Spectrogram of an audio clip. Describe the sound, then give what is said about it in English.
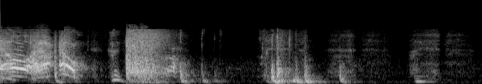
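A gunshot cracks out during a struggle in a radio drama, one sharp, heavy burst right after a shouted voice, with brief fragments of voices following in the narrow, old-fashioned sound. “He's dead. I had to shoot him. I had to.”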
